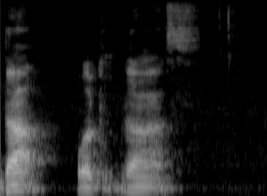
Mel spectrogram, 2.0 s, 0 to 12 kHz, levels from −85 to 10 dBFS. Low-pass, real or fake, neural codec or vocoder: 10.8 kHz; fake; vocoder, 44.1 kHz, 128 mel bands, Pupu-Vocoder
